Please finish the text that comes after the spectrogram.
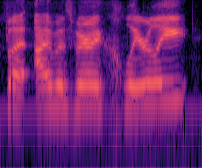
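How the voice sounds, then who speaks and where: Higher-pitched woman, casual tabletop player. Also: fairly even intonation, unhurried, muffled recording, faint music behind. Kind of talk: casual chat.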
